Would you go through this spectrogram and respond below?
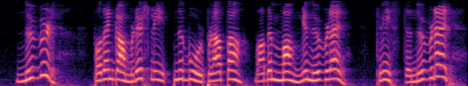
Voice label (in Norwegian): nuveL, Numedalsmål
